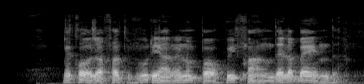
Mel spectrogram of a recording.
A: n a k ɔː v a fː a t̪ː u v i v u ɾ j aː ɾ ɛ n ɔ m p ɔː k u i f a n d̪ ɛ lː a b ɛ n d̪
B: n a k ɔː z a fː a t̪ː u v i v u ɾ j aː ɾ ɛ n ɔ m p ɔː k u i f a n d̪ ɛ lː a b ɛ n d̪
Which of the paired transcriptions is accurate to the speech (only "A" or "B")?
B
